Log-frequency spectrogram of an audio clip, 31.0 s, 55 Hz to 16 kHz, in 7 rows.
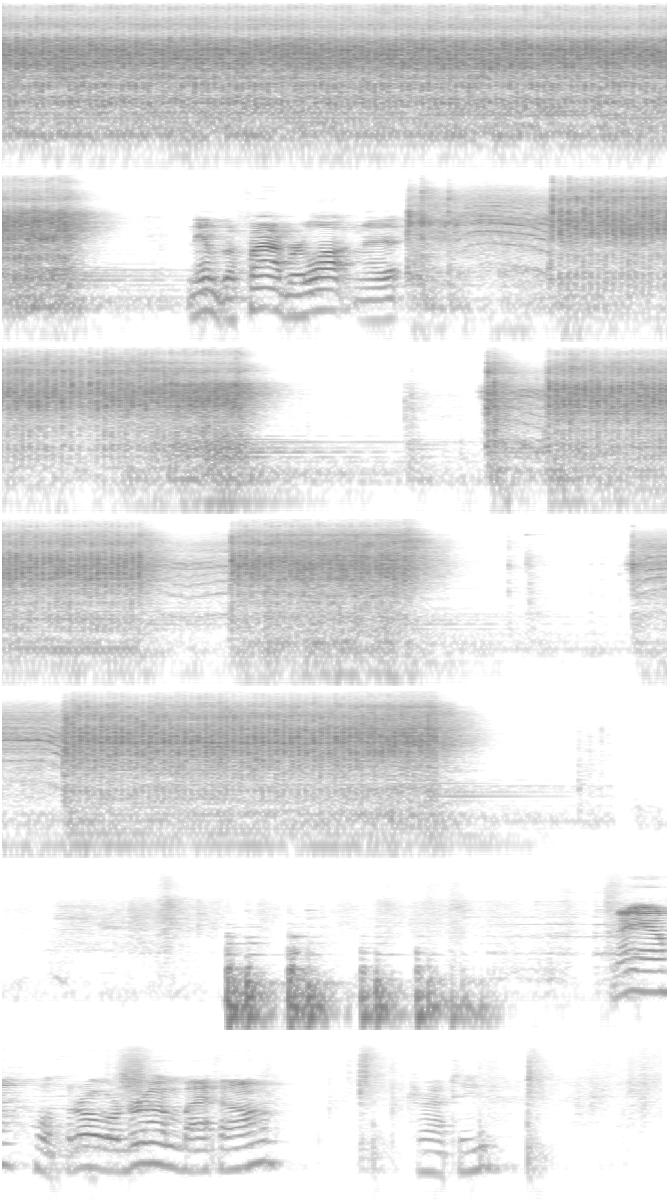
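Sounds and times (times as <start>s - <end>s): impact wrench hammering nuts: 0.0s - 5.2s, 7.1s - 10.8s, 11.5s - 21.0s.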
